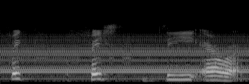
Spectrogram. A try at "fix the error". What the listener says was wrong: I want to hear the X.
